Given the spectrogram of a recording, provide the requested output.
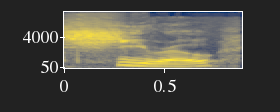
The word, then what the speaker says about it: Shiro: an enterprise called mighty Shiro productions yes that shiro rhymes with hero has been bringing the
